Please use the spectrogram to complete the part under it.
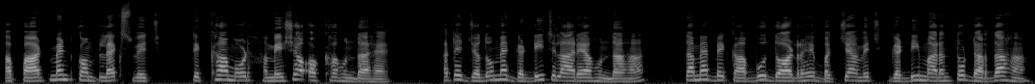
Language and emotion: Punjabi, fearful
